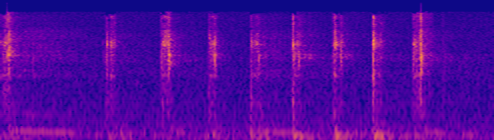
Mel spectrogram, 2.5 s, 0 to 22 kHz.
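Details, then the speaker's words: Orion VH2/2B video recorder after quick belt-kit repair and substitute sensor lamp, with pinch roller in poor condition: sharp ticking three to four times a second over faint hum, noisier than expected; cause not confirmed. "it's a little noisy i would expect that to be a bit more quiet not as bad as that"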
